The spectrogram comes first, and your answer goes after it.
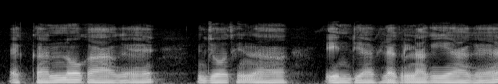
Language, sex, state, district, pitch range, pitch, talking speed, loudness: Chakma, male, Tripura, Dhalai, 95-100 Hz, 95 Hz, 110 wpm, -16 LUFS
